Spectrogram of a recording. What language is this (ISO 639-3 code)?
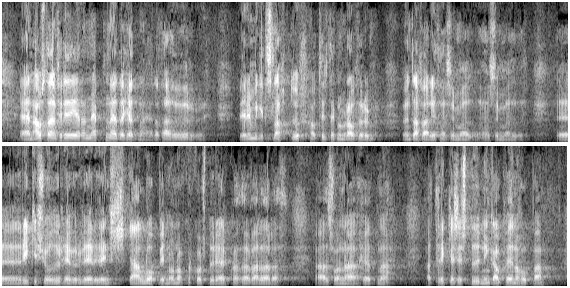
isl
